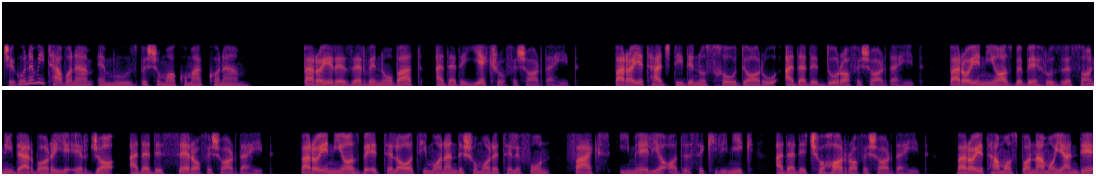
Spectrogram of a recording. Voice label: farsi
